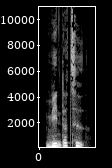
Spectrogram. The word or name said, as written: vintertid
